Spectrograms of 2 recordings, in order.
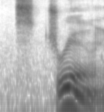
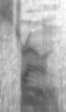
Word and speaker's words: strewn: It's actually pronounced strewn. Yeah, I think it's strewn. I think I was saying strown.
